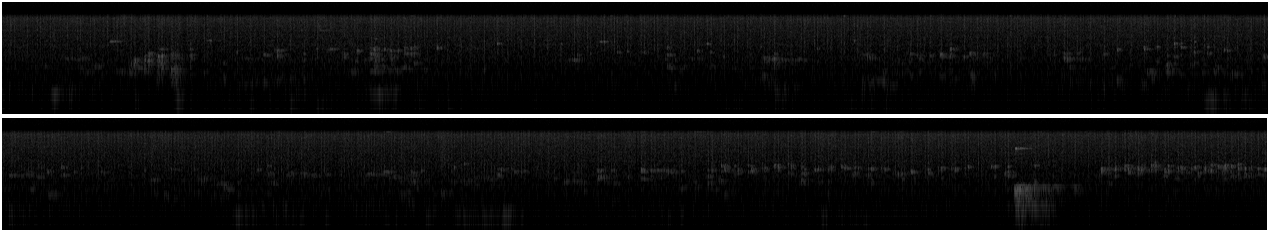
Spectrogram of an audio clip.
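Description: Several adults murmur softly nearby in a quiet room.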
